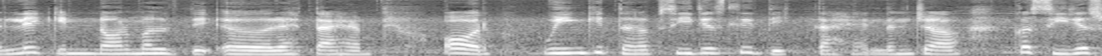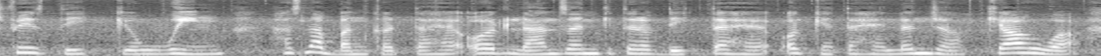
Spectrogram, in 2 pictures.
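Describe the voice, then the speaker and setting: A woman retells a fan fiction story, walking through events at a steady pace. Her voice sits fairly high. The sound is dull and lo-fi, with a faint hiss behind it. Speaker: story narrator.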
